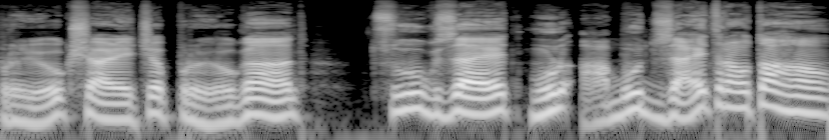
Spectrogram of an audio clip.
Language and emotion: Goan Konkani, fearful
